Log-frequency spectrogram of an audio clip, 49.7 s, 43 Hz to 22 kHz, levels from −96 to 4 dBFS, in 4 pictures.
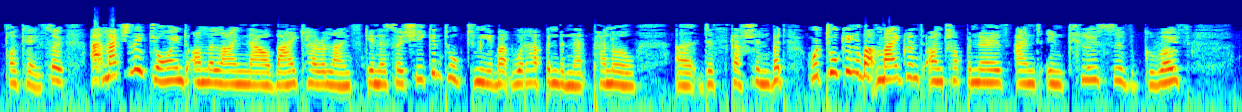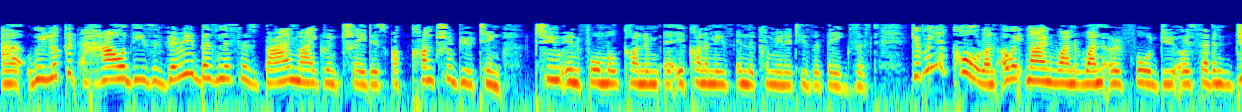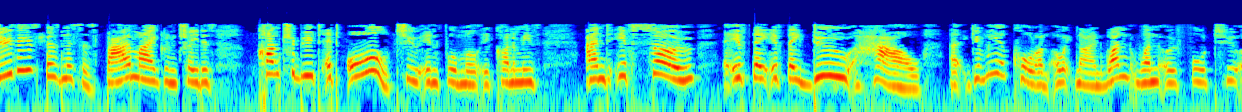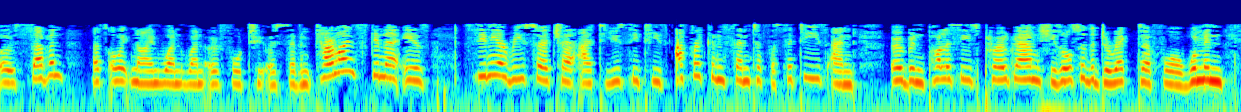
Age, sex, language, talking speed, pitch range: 30-49, female, English, 140 wpm, 210-270 Hz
